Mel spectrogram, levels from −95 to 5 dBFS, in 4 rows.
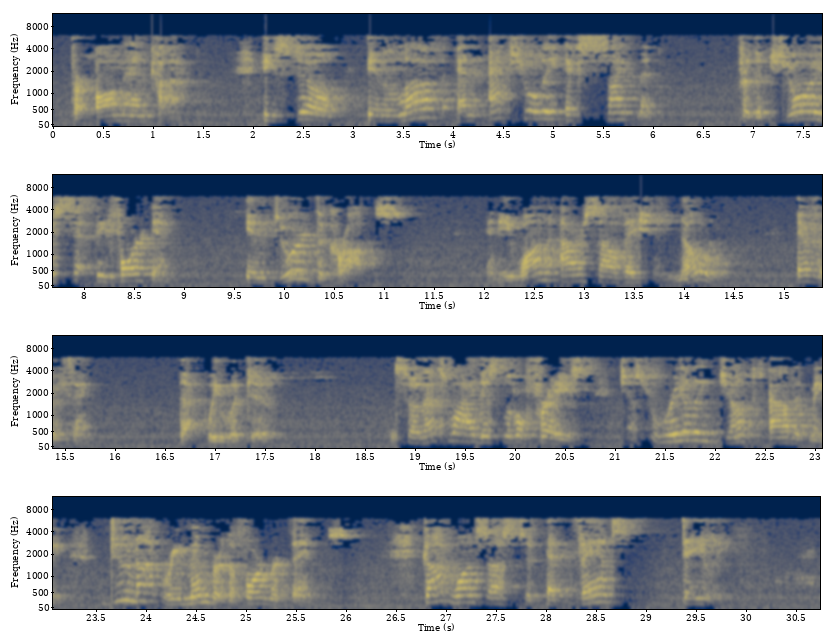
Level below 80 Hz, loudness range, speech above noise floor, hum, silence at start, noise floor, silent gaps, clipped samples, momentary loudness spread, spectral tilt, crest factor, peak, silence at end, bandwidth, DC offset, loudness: -58 dBFS; 4 LU; 26 dB; none; 0 s; -43 dBFS; none; under 0.1%; 8 LU; -0.5 dB/octave; 20 dB; 0 dBFS; 0 s; 6.4 kHz; under 0.1%; -17 LUFS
